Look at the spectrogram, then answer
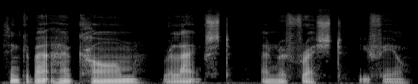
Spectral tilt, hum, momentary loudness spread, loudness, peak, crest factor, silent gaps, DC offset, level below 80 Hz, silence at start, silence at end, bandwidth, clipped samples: -5.5 dB/octave; none; 12 LU; -24 LUFS; -2 dBFS; 22 dB; none; under 0.1%; -34 dBFS; 0.05 s; 0.1 s; 13 kHz; under 0.1%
